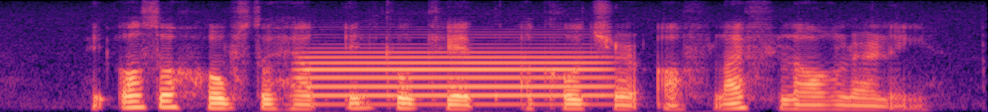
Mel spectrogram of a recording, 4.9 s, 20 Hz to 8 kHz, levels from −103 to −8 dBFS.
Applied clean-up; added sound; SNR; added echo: none; Wind instrument, woodwind instrument; 1 dB; none.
